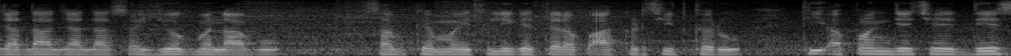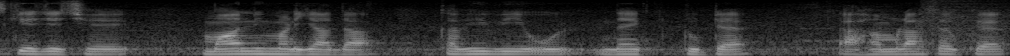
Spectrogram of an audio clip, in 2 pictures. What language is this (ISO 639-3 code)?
mai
